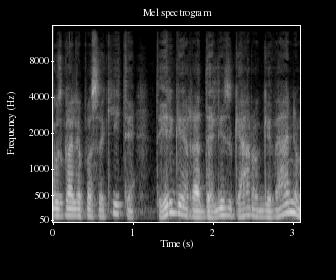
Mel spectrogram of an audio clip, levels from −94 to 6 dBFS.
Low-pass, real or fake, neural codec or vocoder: 14.4 kHz; real; none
